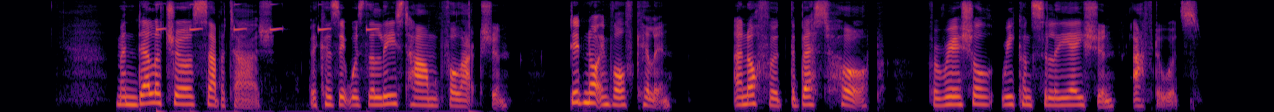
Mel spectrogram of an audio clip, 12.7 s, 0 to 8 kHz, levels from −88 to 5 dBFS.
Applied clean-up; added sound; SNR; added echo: none; Typing; 11 dB; none.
